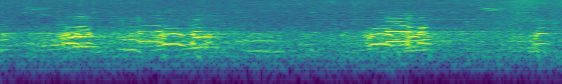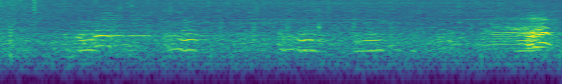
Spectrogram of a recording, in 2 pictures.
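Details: Flock of geese on a Pennsylvania lake, honking steadily: loud nasal honks overlap in quick succession, with the strongest bursts near the start and middle and a fresh burst at the end.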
